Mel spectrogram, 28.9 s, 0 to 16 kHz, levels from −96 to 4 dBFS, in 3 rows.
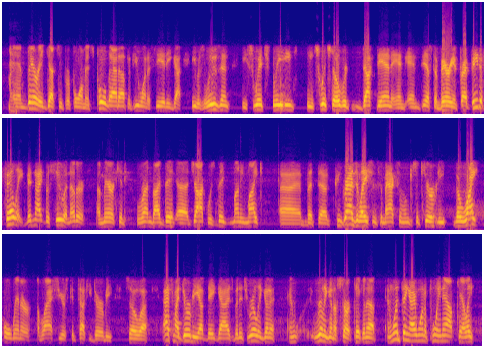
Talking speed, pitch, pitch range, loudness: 190 wpm, 145 Hz, 130-175 Hz, -14 LUFS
